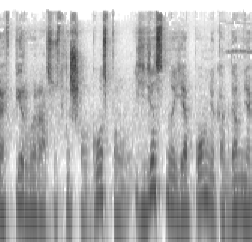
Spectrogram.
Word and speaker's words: госпел: Возникает желание сразу задать вопрос о таком направлении творчества вашего, да, как госпел, да, это правильное ударение? – Правильно, абсолютно.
